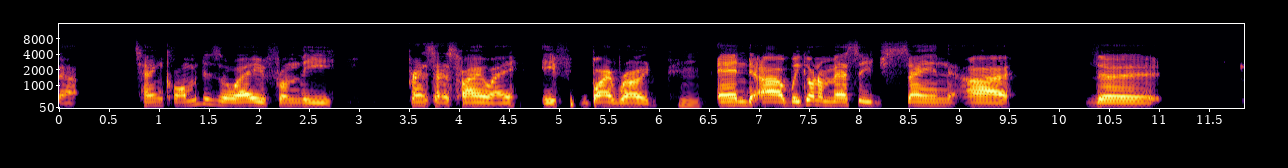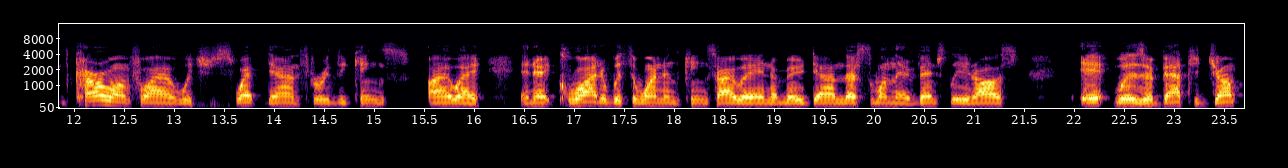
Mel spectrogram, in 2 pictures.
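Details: Man, 31, with Friedreich's ataxia diagnosed at 14, a neurodegenerative disorder; wheelchair user since about 23; he reports slurred speech and word-finding struggles as part of the disorder; finding: ataxic dysarthria.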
